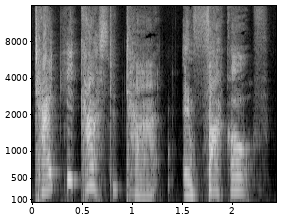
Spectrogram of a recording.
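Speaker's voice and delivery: high, scornful dismissal; mock indignant send-off; imitated angry friend. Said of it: "she was talking to me like that".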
